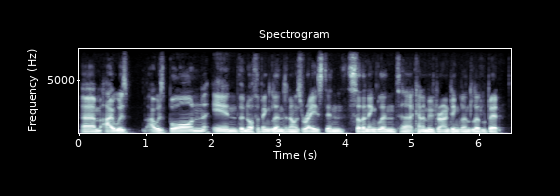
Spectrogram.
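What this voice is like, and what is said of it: English accent with American influence. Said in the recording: “I'm from England, although a lot of people think that I'm from Australia because I've got this weird Englishman living in America accent, which is kind of, fusing into something a bit odd”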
